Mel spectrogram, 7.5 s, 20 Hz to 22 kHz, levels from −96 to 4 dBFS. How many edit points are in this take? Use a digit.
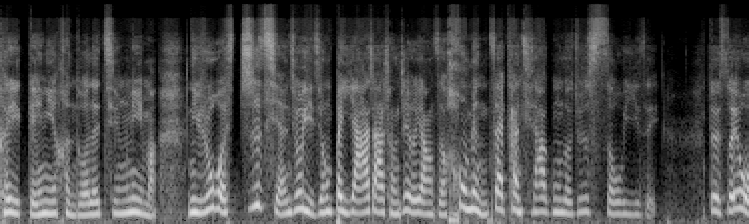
1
